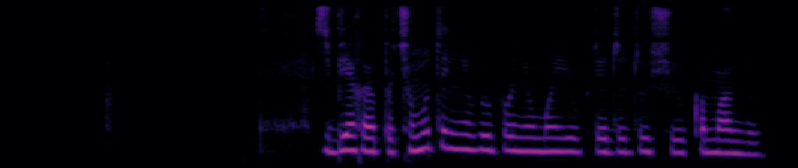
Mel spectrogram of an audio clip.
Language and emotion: Russian, neutral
